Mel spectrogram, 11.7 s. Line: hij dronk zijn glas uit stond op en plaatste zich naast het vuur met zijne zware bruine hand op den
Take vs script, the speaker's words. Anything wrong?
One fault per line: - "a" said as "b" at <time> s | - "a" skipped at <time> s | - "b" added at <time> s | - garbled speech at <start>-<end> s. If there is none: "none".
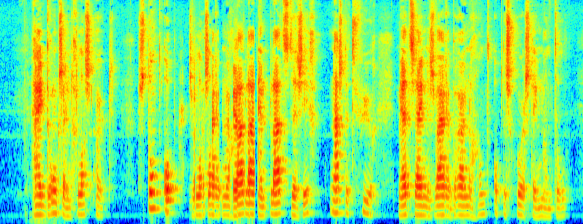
- garbled speech at 3.8-5.1 s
